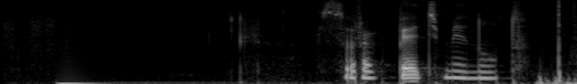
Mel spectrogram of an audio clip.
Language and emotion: Russian, neutral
